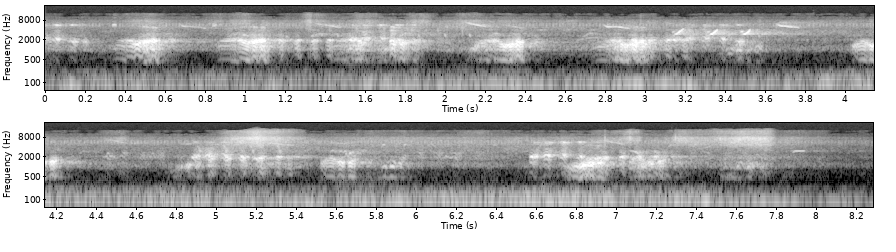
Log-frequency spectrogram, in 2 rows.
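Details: Frog chorus at a lake near the beach in Sinemorets, recorded one May 2022 morning. Rasping pulsed croaks repeat roughly every half second, with a few overlapping callers, over a constant deep rumbling background.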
